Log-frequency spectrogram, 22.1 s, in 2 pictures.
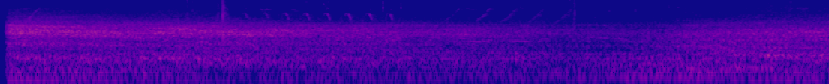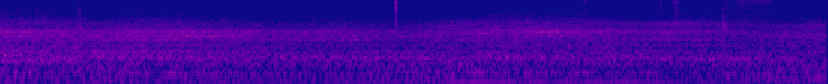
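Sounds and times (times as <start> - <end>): outdoor background noise: 0.1 - 22.0
bird chirping: 3.1 - 9.5.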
